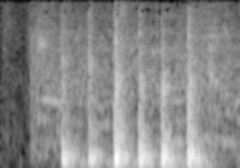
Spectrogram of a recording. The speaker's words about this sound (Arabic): وفجأة سمع الخروف طرقا على الباب.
